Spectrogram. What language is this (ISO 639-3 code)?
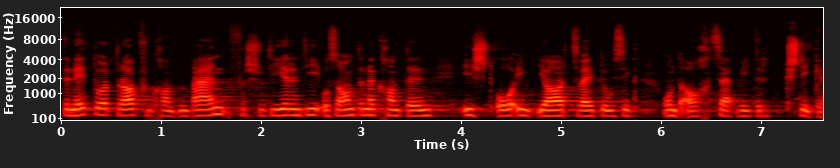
gsw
